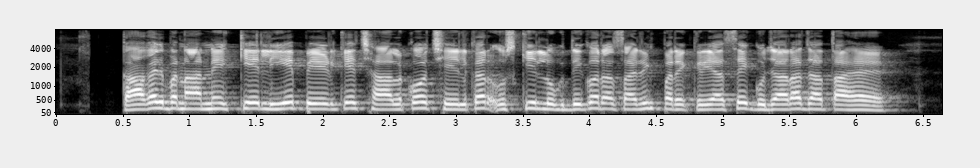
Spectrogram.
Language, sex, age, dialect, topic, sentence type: Hindi, male, 31-35, Hindustani Malvi Khadi Boli, agriculture, statement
